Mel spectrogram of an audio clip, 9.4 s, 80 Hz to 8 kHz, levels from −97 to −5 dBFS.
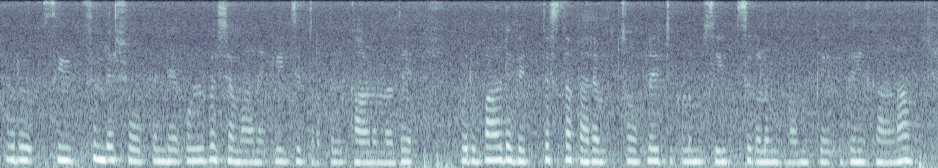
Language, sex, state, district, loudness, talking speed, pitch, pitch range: Malayalam, female, Kerala, Kozhikode, -16 LUFS, 95 wpm, 200 Hz, 190-215 Hz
